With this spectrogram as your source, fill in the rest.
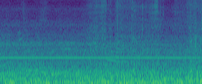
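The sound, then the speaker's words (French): An airplane takes off with a dense, steady roar of engine noise and a constant hum held beneath it, loud and unbroken throughout. “Si, préparez-vous au décollage.”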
